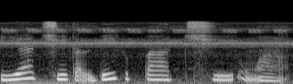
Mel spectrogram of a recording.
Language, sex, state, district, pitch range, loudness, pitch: Garo, female, Meghalaya, North Garo Hills, 205-240 Hz, -16 LUFS, 220 Hz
